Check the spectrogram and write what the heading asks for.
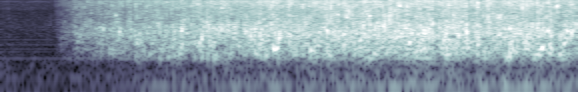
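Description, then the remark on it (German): Steady splashing and plashing of water in a fountain on a hot day starts after a brief pause and continues as a dense, even wash of sound, moderately loud, with no voices. “Es ist nicht nur ein beruhigendes Gefühl, das Plätschern vom Wasser in einem Brunnen, sondern es kann auch sehr wertvoll sein.”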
